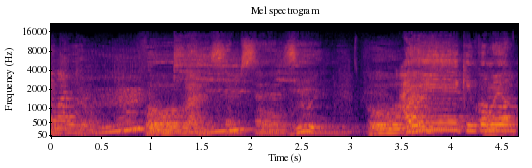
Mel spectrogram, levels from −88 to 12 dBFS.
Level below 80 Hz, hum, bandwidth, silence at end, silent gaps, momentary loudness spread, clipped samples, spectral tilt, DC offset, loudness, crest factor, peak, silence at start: -56 dBFS; none; 16.5 kHz; 0 s; none; 10 LU; under 0.1%; -4 dB/octave; under 0.1%; -23 LUFS; 16 dB; -6 dBFS; 0 s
